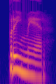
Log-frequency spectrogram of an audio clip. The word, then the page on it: primer: Indonesian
